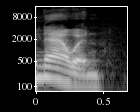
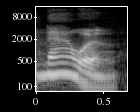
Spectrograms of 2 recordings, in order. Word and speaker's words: Nouwen: which is Return of the Prodigal by Henri Nouwen. – Nouwen. It's pronounced Henri Nouwen. Everybody gets it wrong.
